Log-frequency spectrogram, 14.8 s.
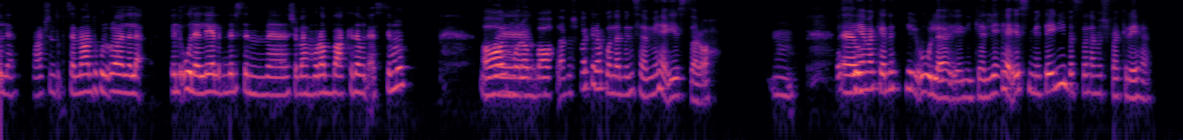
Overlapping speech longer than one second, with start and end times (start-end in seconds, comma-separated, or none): none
